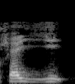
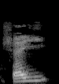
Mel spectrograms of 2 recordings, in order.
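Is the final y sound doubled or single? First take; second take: doubled; single. First: The final y is doubled and held. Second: The final y is single and light. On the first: "شيء بالتشديد مع الروم" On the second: "شيء بالسكون"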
